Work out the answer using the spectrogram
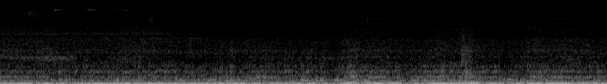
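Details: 2013 BMW 3 Series F30 with N55 engine, after fixing hard start and stalling (codes 1F1A91, 119404), now code 101F01: deep, uneven idle rumble that dips and surges; rough idle, adaptations reset possibly needed.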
